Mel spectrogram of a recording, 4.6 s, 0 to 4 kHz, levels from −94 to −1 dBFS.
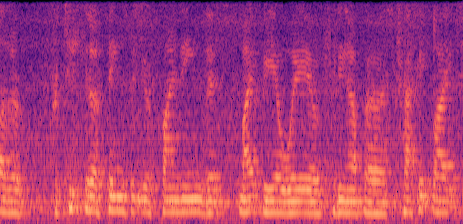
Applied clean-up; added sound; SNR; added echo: none; Train; 12 dB; none.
